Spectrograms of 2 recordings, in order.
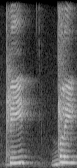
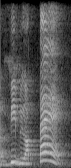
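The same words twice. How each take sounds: First: BIBLIOTECA in five loud, separate syllables. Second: BIBLIOTECA with a long drawn-out TE; stretched stressed syllable. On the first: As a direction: chop biblioteca into bi-bli-o-te-ca, long pauses between. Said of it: "Vamos lá". (biblioteca separado sílaba por sílaba) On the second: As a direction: hold the te in biblioteca. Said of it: "A sílaba tônica dela". (biblioteca com o "te" bem alongado) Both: Shown as a demonstration.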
